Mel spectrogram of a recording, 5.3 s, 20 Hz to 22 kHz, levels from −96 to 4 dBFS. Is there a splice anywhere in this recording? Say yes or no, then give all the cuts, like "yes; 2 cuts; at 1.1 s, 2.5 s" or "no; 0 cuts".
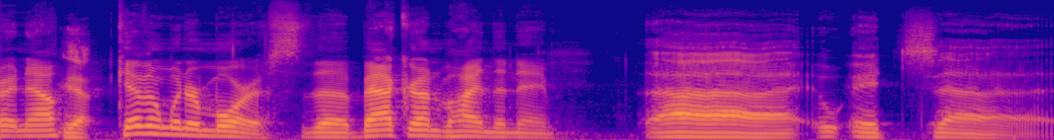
no; 0 cuts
